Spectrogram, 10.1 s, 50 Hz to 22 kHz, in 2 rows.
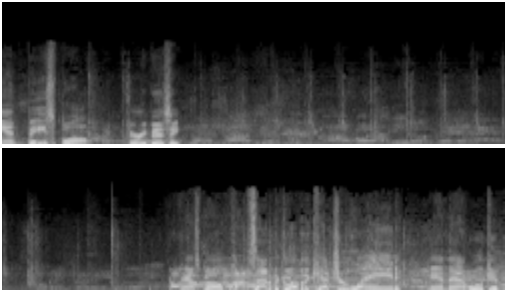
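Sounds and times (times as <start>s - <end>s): faint ballpark background: 0.0s - 10.0s.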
